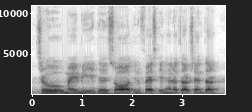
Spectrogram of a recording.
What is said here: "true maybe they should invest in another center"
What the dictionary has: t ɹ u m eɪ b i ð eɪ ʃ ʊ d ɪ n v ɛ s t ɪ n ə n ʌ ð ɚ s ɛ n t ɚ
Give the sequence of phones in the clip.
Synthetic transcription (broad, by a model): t ɹ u m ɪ b i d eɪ s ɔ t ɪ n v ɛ s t ɪ n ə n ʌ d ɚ s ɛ n t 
